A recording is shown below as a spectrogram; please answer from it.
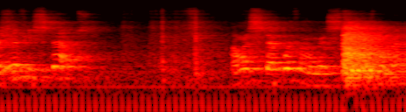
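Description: A man's voice in short, indistinct vocal sounds, then a loud hissing rush near the end.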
